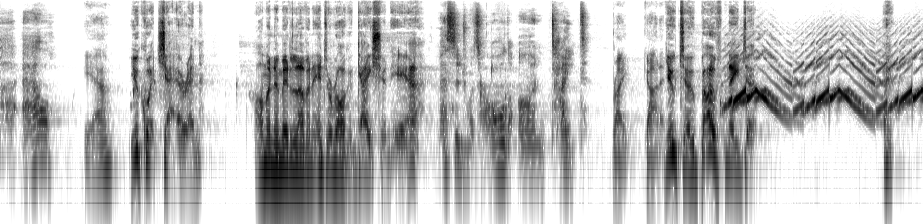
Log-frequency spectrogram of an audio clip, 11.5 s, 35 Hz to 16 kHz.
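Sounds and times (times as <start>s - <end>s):
speech: 0.5s - 2.6s, 3.2s - 9.6s, 11.0s - 11.3s
door alarm with sweeping electronic tone: 8.3s - 11.5s.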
